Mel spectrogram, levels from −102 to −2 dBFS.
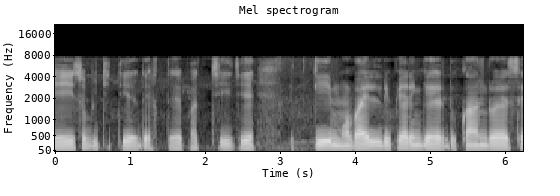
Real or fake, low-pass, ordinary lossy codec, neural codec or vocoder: real; 7.2 kHz; none; none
